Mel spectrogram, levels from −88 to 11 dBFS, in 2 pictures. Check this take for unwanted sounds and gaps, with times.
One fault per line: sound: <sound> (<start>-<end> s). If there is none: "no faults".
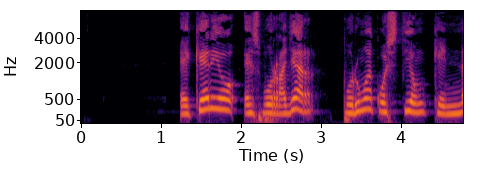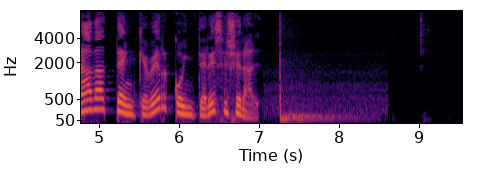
sound: thud (7.2-8.5 s)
